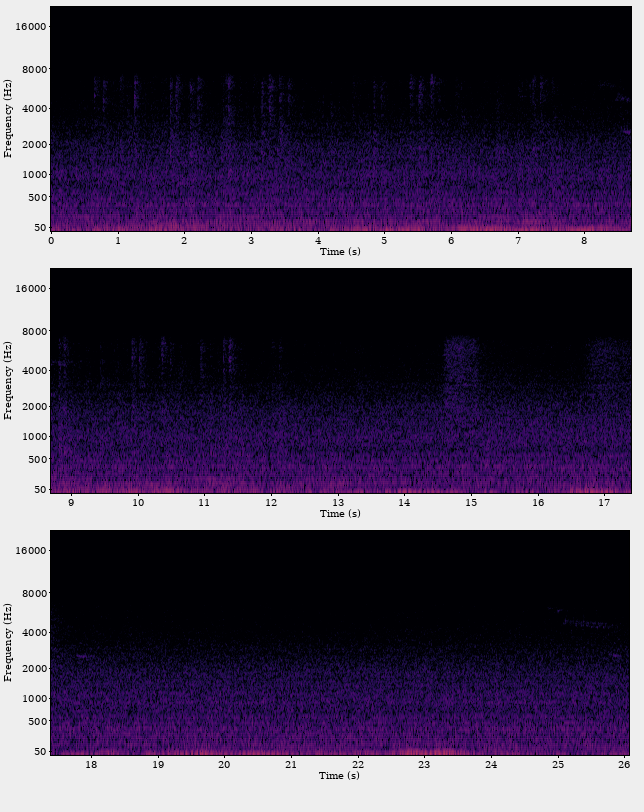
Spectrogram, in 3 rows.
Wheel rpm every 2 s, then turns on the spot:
0, 0, 0, 0, 0, 0, 0, 0, 0, 0, 0, 0, 0.
none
